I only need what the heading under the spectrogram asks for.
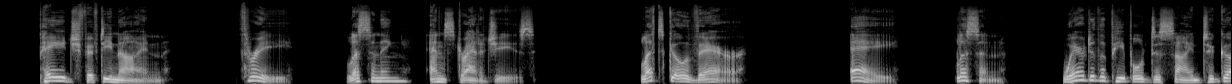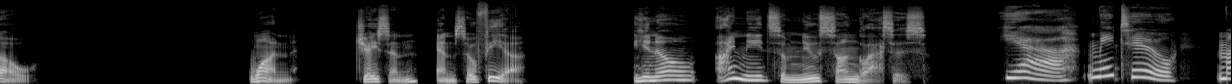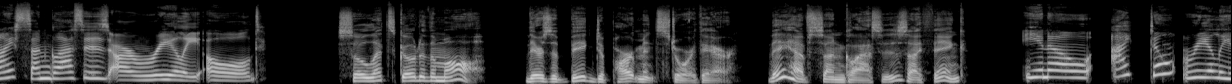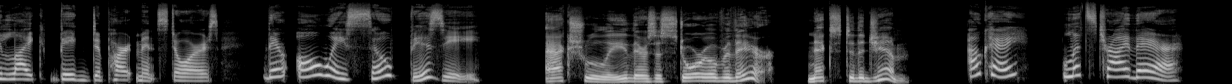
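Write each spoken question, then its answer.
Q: Where do the people decide to go?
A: a store next to the gym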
